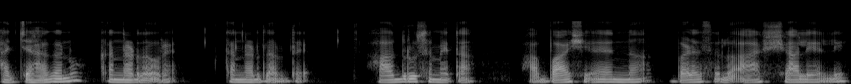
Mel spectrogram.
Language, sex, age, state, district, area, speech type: Kannada, male, 30-45, Karnataka, Chitradurga, urban, spontaneous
